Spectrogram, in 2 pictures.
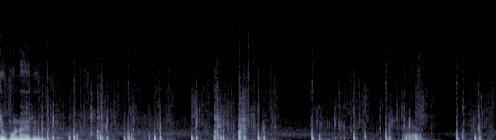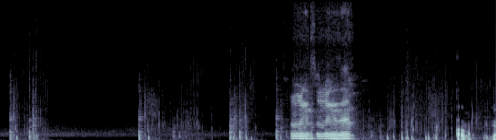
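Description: Footsteps tap quickly on a hard floor and metal stairs.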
